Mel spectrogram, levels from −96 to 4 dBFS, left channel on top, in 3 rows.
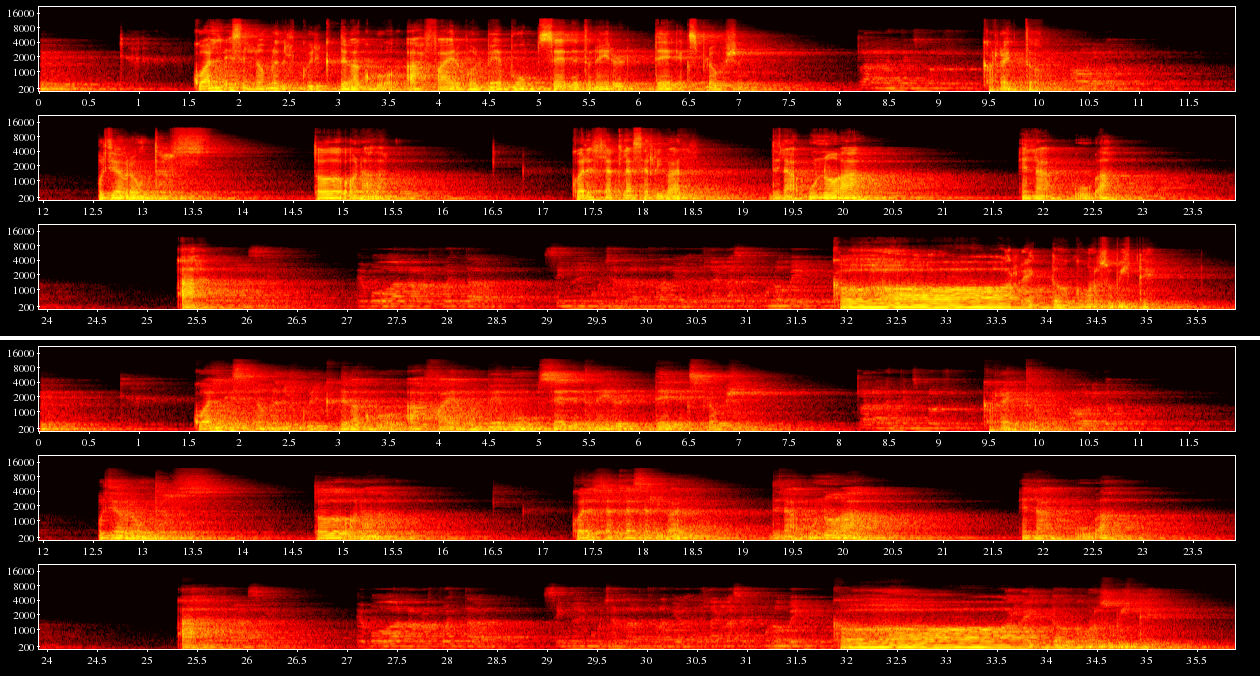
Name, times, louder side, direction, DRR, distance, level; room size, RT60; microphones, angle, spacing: voice 1, 1.5-7.1 9.4-10.0 12.5-13.6 14.7-15.4 17.3-18.5 19.3-20.3 21.8-22.7 25.3-25.6 31.9-35.1, left 3 dB, 80° left, 7 dB, 0.5 m, -26 dB
voice 2, 8.2-8.6 8.9-9.2 9.5-10.7 25.6-26.3 27.1-28.4 29.0-31.6, equal, 55° right, -5 dB, 1.5 m, -42 dB
13.0 x 4.5 x 2.9 m, 2.6 s
head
